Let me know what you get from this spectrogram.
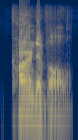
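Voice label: "carnival", American English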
